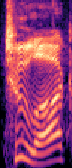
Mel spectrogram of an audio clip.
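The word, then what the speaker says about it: Tulok: Tulock rhymes with Trelock, which is why they catch the trowel.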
